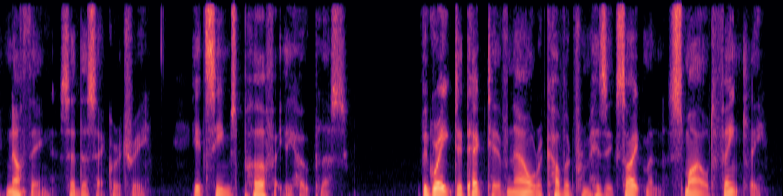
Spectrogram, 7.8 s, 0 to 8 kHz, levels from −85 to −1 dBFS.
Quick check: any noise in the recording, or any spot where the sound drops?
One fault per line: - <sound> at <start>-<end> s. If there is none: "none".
none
